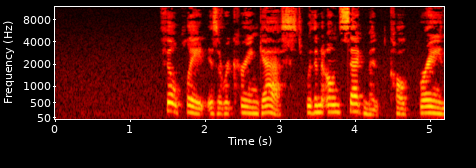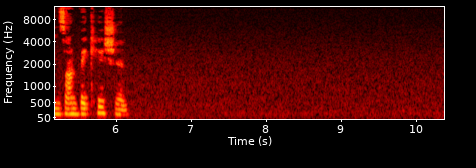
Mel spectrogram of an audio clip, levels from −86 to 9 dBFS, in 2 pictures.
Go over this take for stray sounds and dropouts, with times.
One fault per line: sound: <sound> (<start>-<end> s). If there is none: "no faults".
no faults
